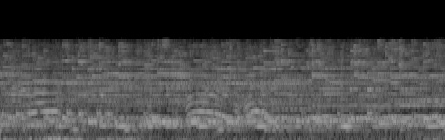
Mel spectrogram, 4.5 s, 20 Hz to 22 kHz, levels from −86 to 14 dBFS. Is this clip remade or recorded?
recorded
